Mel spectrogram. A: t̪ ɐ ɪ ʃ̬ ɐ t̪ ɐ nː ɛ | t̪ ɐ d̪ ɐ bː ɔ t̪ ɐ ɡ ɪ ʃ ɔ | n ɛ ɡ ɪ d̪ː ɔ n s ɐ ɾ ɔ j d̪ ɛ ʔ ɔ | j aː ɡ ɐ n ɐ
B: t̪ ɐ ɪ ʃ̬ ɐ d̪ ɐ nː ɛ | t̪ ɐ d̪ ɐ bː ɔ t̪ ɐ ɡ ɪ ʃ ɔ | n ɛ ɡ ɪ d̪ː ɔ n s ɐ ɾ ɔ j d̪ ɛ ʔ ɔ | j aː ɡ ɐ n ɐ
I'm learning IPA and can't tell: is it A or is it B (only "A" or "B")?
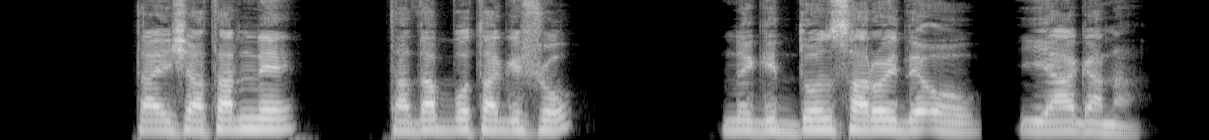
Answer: A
